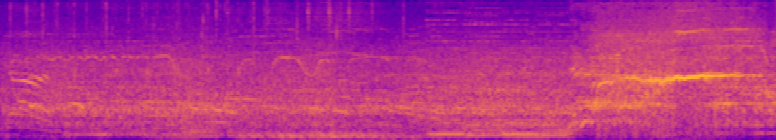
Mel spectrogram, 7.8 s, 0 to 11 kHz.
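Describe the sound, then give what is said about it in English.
A loud basketball arena crowd at Staples Center roars and cheers continuously as a player scores 60 points, building to a peak near the end where a single high-pitched scream from a young fan cuts through the dense wall of noise. “I was screaming so loud.”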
